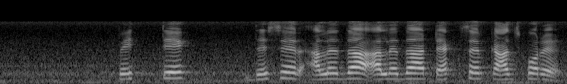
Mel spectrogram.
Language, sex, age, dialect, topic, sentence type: Bengali, female, 25-30, Jharkhandi, banking, statement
